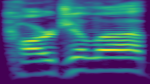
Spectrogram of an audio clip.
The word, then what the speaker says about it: Karjala: Yeah, I know someone with the last name and it's pronounced Karjala, but Oh, I don't know if that's unique to is their it spelled family.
